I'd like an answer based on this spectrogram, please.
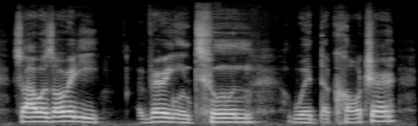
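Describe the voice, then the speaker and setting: Recorded very cleanly against a silent background, a man with an Ivorian accent talks at a moderate pace and medium pitch in a dark, mellow tone. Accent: West African (Ivorian). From Ivory Coast. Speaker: restaurant owner and event promoter. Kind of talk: podcast interview. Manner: halting, many fillers.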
